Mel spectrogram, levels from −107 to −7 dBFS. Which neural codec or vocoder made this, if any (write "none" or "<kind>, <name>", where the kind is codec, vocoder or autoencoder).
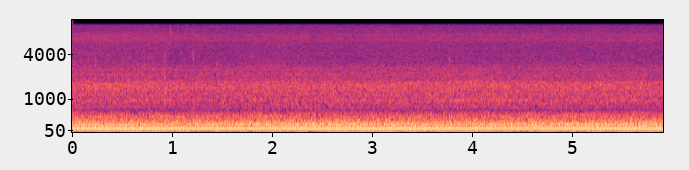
none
